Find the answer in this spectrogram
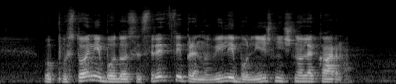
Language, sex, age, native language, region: Slovenian, male, 18-29, Slovenian, Drava region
